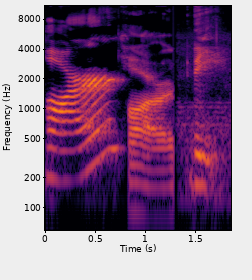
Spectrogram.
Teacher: It's a long A. Then you bring the tongue up for the R.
